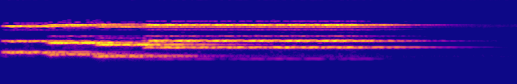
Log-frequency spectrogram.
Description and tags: synthchorus AH D# C# B G#
Synthetic Chorus_AH_D#_C#_B_G# Stereo
synthetic, sequence, short, chorus, voices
